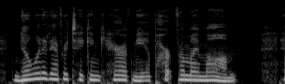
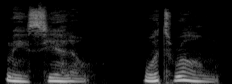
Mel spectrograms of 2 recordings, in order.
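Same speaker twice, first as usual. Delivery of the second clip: lower, tender concern; gentle; 6 semitones lower, slower than usual. A narrator's reading. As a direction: boyfriend comforting his crying partner, gentle. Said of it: "in a gentle tone".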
